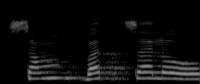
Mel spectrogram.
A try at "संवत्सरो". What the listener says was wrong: हाँ, यहाँ पर ल नहीं है, ये आप जिससे भी पढ़ते हैं वहां पर सुधार लीजिए, वहां पर र है। संवत्सरो, संवत्सरः व्यालः, संवत्सरो व्यालः, र को की मात्रा।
